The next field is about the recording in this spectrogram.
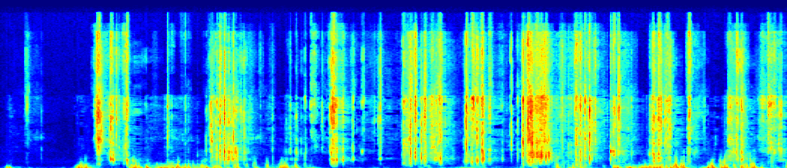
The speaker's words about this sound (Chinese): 非常好玩啊！我刚刚的话就一直在踩我们海滩上面这个整个蛤蜊的壳。其实这些蛤蜊的壳呢，实际上都是被海鸥啊吃掉的。它呢就整个摊在整个这个海滩上面。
